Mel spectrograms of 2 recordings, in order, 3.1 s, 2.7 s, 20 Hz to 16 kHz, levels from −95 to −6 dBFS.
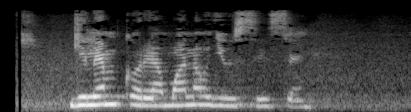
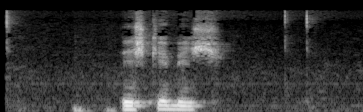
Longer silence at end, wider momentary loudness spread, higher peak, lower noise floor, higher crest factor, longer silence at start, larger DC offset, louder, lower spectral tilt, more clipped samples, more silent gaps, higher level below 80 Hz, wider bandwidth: second, 0.75 s vs 1.1 s; second, 20 LU vs 24 LU; about the same, -4 dBFS vs -4 dBFS; about the same, -52 dBFS vs -53 dBFS; about the same, 18 dB vs 20 dB; second, 0.15 s vs 0.55 s; neither; about the same, -20 LUFS vs -20 LUFS; about the same, -4.5 dB/octave vs -4.5 dB/octave; neither; neither; second, -72 dBFS vs -50 dBFS; about the same, 11 kHz vs 11.5 kHz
